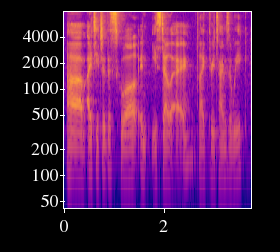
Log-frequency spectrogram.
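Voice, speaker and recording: A man's voice: lowish voice, normal speed. A man chatting informally as a podcast guest, swearing easily and acting out quotes as he tells stories. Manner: informal, swearing, expressive retelling with quoted dialogue. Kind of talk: casual chat, anecdote telling.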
